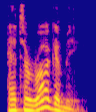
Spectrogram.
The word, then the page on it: heterogamy: British English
